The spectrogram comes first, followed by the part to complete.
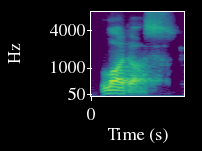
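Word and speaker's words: λόγος: Logos. Oh, yeah. Yep, like the computer Bible program.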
